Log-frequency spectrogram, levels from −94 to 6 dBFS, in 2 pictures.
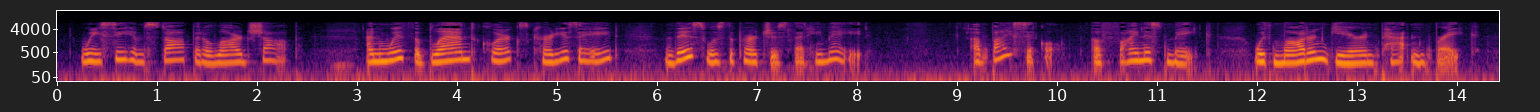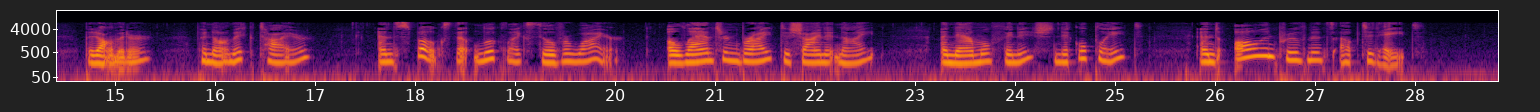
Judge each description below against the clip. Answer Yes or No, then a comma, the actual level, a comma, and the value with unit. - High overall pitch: Yes, high, 220 Hz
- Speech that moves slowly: Yes, slow, 125 wpm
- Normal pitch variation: Yes, average, 3.8 semitones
